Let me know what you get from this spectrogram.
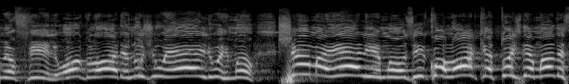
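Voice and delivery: loud, fervent preacher's call; preaching at full force. Acted. Preacher calls church to pray. (pregação inflamada, em voz alta)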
